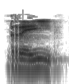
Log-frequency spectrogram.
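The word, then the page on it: reir: Spanish (Spain)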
